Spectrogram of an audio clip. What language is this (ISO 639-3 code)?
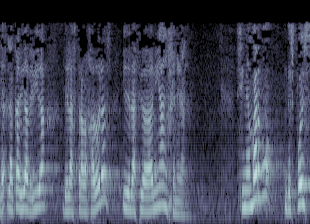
spa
